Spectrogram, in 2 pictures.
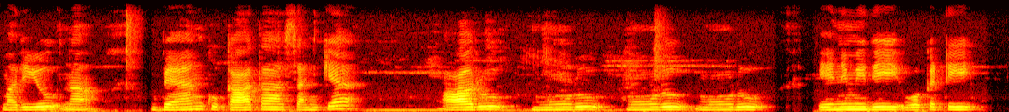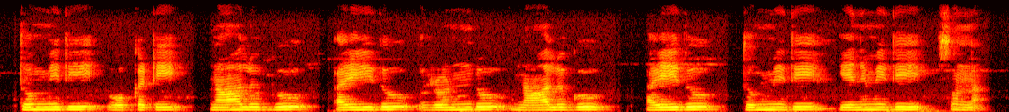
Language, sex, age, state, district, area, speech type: Telugu, female, 60+, Andhra Pradesh, Krishna, urban, read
